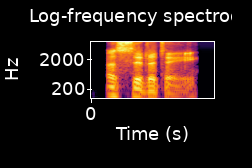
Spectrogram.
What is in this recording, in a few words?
"acidity", British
